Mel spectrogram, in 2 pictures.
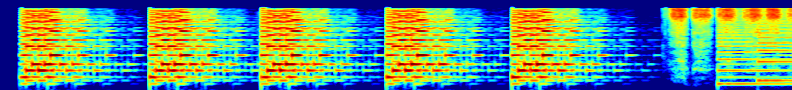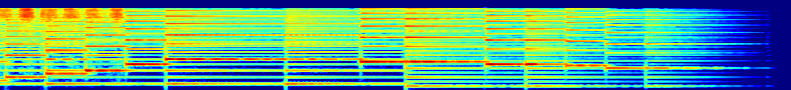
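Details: A bright electronic jingle of five repeated chime chords, followed by a rising run of synthesizer notes over a sustained low tone, with no animal voice present.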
